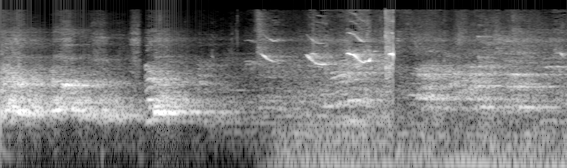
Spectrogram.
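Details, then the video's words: Female Staffordshire Terrier in a shelter crying for attention: high whining whimpers and short yips rising and falling, with a noisy rumbling background in the second half. "Female Staffordshire Terrier Dog Crying For Attention"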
